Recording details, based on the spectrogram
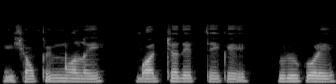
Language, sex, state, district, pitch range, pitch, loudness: Bengali, male, West Bengal, Dakshin Dinajpur, 135-140 Hz, 140 Hz, -25 LUFS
